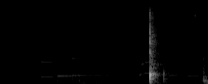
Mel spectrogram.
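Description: Faint background music: a soft plucked-guitar note held for about a second. Then a single sharp click about one and a half seconds in.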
